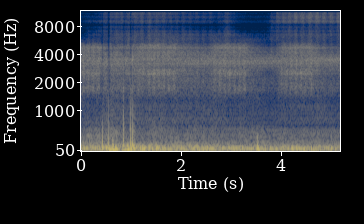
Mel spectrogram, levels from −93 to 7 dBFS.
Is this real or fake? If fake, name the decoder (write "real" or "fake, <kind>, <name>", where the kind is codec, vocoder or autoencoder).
fake, autoencoder, DAC-VAE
